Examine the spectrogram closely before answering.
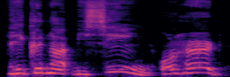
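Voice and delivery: ordinary delivery, nothing marked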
